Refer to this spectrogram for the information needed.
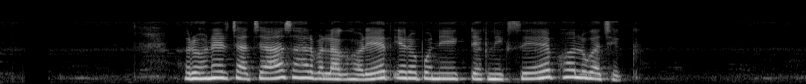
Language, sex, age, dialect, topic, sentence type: Magahi, female, 41-45, Northeastern/Surjapuri, agriculture, statement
